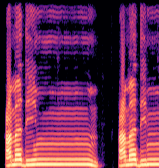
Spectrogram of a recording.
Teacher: ইদগামে নাকিস, এক আলিফ গুণনা হবে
